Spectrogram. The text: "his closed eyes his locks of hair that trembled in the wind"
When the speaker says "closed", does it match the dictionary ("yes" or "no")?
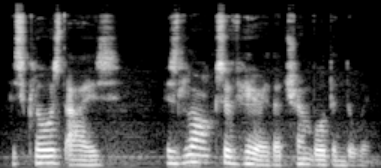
yes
